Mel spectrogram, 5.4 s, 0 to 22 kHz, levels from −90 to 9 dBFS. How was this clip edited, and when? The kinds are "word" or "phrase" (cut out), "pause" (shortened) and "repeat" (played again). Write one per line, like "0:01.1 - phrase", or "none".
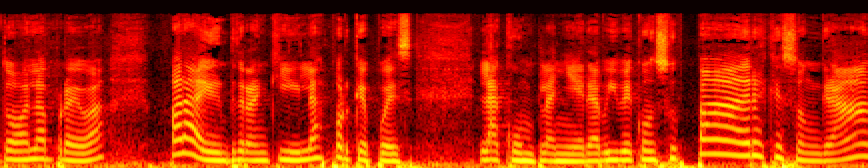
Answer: none

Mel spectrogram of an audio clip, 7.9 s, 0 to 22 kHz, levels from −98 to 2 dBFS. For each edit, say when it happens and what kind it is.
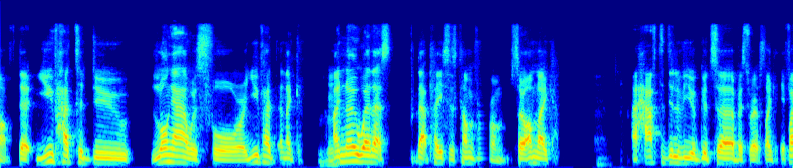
none

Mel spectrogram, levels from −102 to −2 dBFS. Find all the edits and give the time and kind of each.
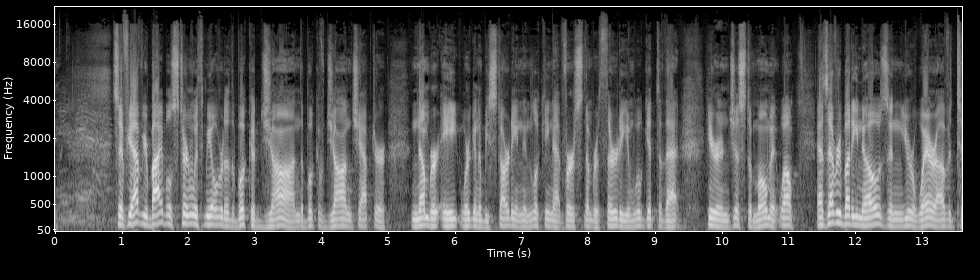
none

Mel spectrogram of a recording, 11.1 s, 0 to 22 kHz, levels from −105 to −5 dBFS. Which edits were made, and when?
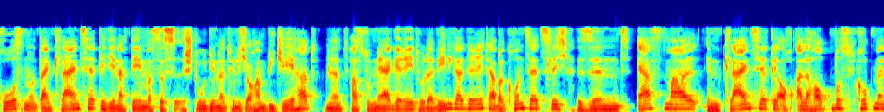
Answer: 0:08.8 - word

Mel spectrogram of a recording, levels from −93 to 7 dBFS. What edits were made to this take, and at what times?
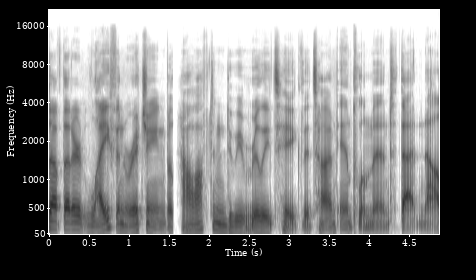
0:01.5 - word
0:03.6 - word

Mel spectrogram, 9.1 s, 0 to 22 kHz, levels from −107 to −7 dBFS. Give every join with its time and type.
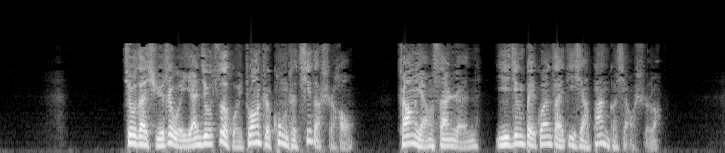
none

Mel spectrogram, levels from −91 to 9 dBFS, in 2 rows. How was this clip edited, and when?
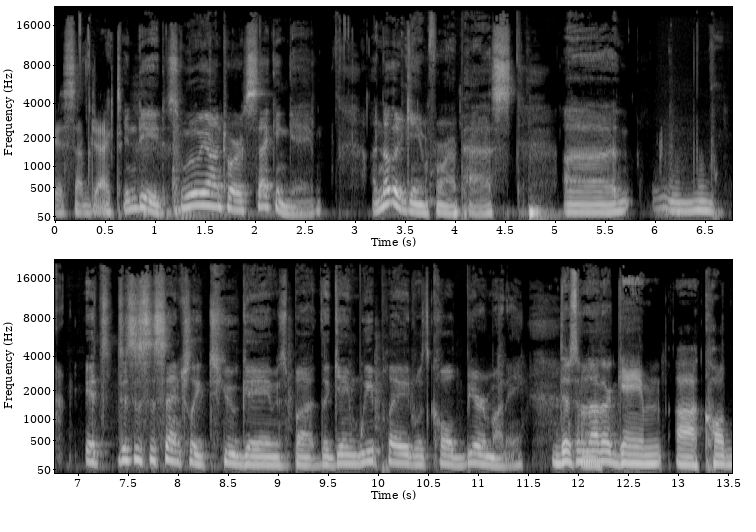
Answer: none

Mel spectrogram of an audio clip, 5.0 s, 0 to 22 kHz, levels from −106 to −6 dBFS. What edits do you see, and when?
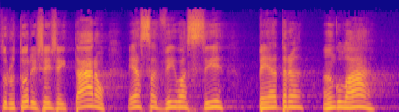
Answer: none

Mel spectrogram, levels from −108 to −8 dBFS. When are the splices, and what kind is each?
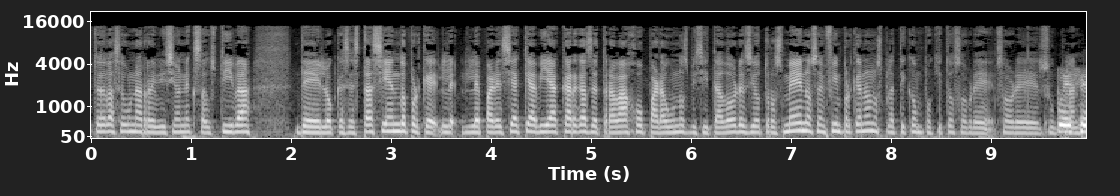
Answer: none

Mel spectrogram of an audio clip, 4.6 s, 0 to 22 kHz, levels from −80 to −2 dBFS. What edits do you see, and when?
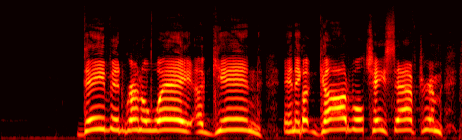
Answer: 0:01.2 - word
0:03.0 - word
0:03.6 - word

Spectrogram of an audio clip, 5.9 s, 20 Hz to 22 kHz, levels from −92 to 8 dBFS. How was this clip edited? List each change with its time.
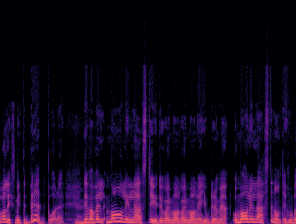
0:03.6 - repeat
0:04.6 - pause

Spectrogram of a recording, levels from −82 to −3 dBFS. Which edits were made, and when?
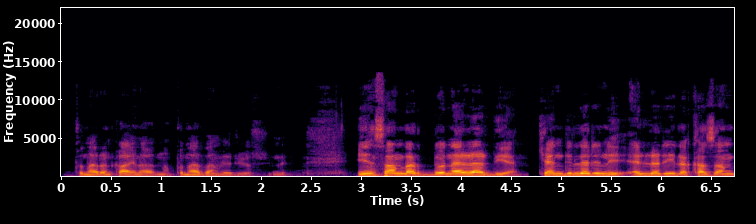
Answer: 0:04.7 - pause

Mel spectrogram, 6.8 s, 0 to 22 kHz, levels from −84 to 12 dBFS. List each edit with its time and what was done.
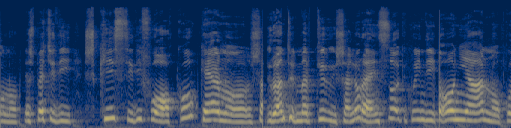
none

